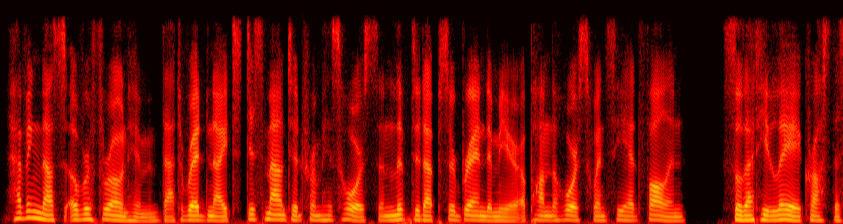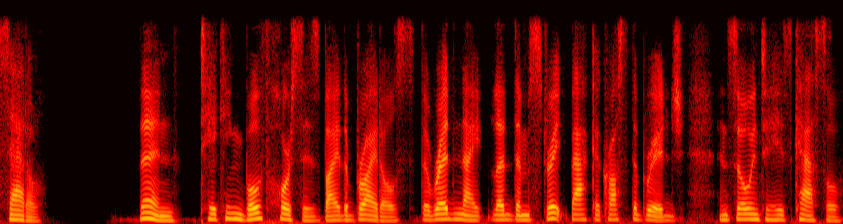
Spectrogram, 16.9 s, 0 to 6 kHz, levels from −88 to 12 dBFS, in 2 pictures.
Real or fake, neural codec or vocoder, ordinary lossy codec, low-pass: fake; codec, 16 kHz in and 24 kHz out, 0.9 kbps, LongCat-Audio-Codec, four codebook decoder; AAC, 48 kbps; 5.4 kHz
